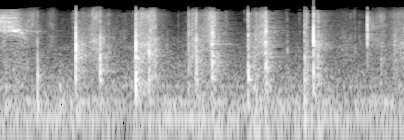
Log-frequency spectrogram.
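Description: A tarot deck being shuffled by hand, the cards giving a quick, irregular run of soft clicks and snaps as they slide and tap together.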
